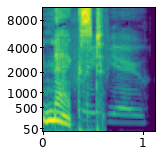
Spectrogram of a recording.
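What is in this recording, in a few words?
"next", British female; playcontrols; lynne publishing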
